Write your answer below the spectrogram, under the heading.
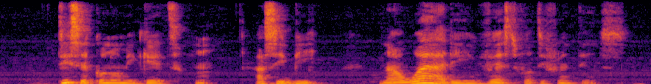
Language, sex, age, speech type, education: Nigerian Pidgin, male, 30-45, spontaneous, tertiary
